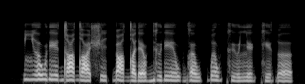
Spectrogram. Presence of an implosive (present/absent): present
